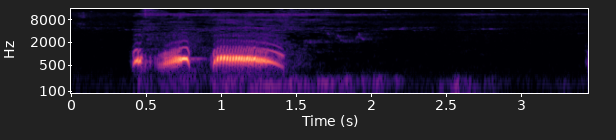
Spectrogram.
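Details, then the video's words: Spotted dove call, used for training songbirds: a short husky note, a rising coo and a long drawn falling coo near 700, over a quiet background with a soft low rumble. "masteran burung terkukur"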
